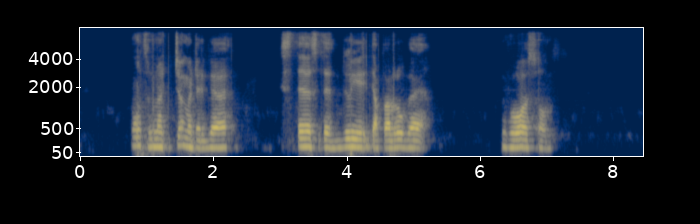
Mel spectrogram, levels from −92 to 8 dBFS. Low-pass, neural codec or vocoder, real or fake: 7.2 kHz; codec, 16 kHz, 2 kbps, X-Codec, HuBERT features, trained on LibriSpeech; fake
